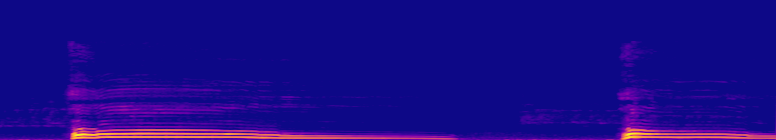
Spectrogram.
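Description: A coyote gives long, smooth howls that hold steady, then drop to a lower pitch before fading.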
